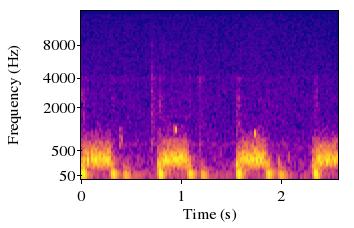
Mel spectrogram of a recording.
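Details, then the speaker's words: Swishing murmur from left-sided valves (mitral and aortic) clogged by infective endocarditis vegetations impairing pumping; regular heartbeat near 78/min, each beat followed by a soft swish; heart murmur. "This impaired pumping can be heard in a weird little swishing heart sound that sounds a lot like this."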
